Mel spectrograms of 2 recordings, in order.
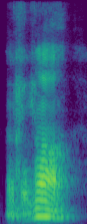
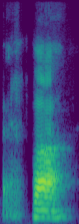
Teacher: They have a soft ayin, ah, and they have a hard ayin, ra, which sounds almost like a G, like a soft G, ra, in the back of the throat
